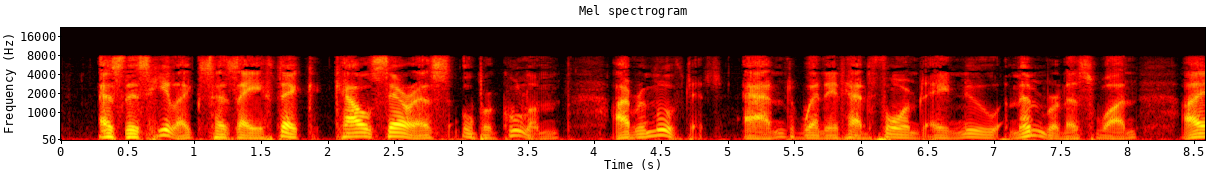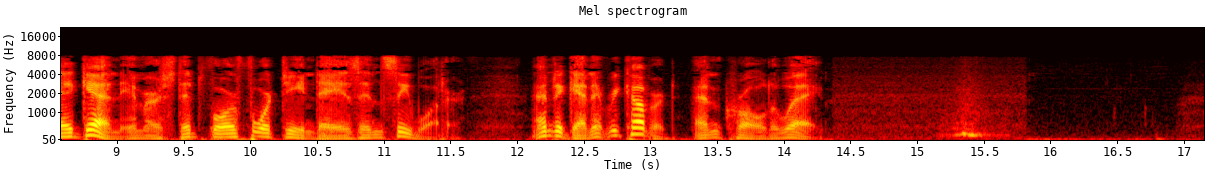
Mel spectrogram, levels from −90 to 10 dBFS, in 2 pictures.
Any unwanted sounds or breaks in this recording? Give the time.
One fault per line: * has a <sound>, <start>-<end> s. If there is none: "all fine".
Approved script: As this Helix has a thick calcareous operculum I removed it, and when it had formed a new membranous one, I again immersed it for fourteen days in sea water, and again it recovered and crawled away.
* has a whoosh, 15.2-15.7 s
